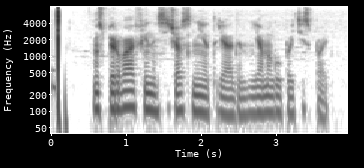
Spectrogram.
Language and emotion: Russian, neutral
